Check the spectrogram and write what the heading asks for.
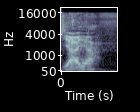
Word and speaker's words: Yahya: That's just how it is pronounced. It's Yahya.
